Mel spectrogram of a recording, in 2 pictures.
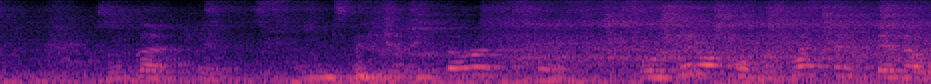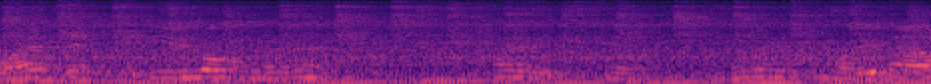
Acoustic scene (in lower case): cafe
